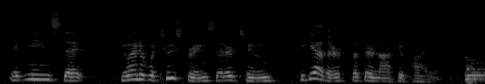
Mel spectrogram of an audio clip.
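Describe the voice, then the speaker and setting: A man's voice: on the high side, a little mellow. A man giving a casual hands-on instrument demonstration, chatty and self-mocking, thinking aloud while he tinkers.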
